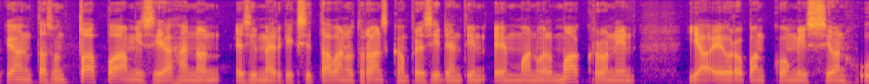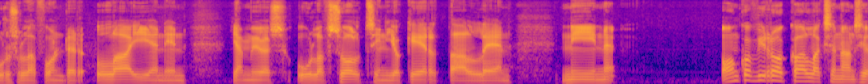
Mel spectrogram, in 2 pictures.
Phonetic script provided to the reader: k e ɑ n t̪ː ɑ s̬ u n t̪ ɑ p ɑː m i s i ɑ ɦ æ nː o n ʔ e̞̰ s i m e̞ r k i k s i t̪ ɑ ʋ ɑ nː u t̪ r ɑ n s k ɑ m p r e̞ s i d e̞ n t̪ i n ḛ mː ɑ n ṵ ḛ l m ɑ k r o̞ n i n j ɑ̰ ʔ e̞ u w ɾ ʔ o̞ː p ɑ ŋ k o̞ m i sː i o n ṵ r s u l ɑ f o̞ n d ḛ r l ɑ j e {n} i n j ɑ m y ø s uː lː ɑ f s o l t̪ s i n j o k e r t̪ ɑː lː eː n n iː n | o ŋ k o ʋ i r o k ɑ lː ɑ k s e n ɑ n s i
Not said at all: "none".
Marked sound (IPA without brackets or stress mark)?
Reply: n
